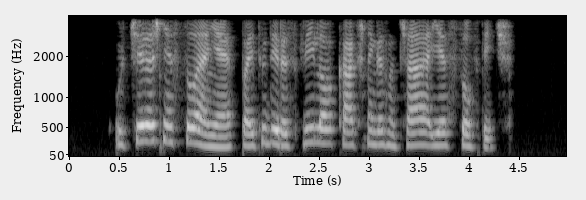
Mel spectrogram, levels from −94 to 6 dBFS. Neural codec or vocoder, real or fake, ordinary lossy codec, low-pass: none; real; none; 3.6 kHz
